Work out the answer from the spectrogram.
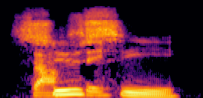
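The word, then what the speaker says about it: Soucie: Nope, doesn't have an R in it. – Yeah, Susie. Spelled like it sounds.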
